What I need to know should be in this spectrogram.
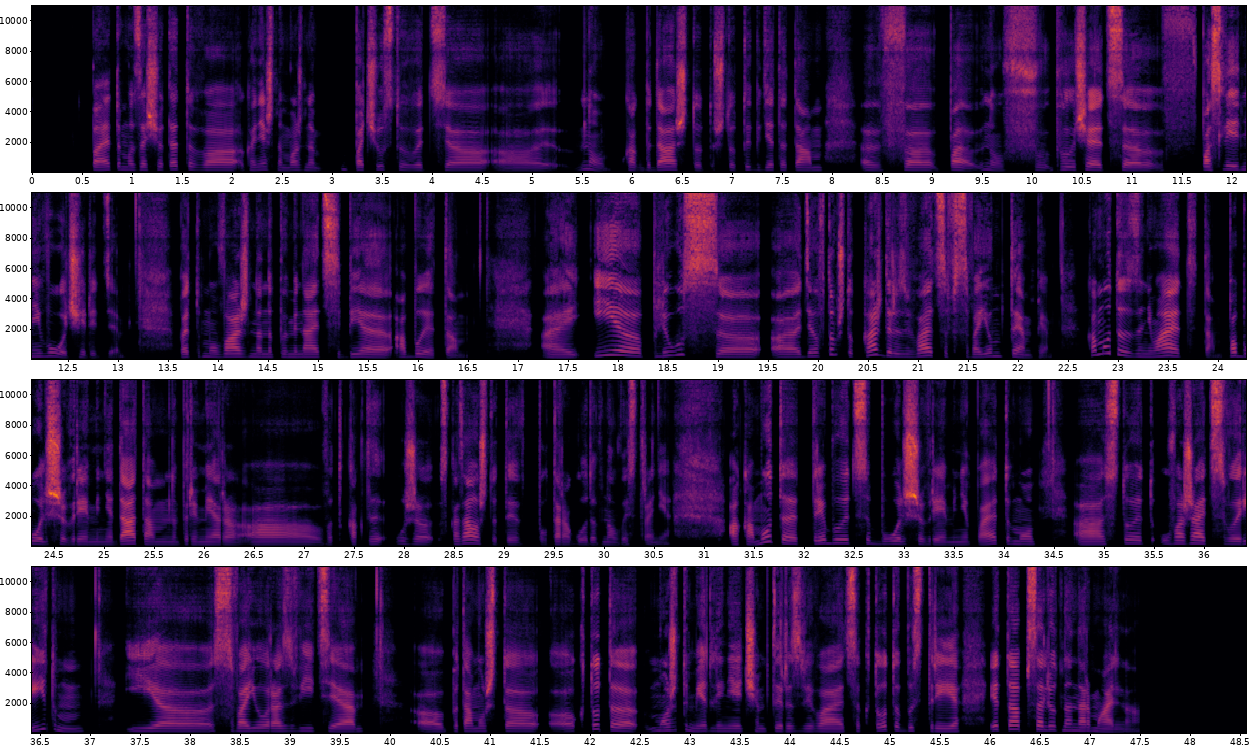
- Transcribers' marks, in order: none
- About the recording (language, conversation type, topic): Russian, advice, Как справиться с чувством фальши в соцсетях из-за постоянного сравнения с другими?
